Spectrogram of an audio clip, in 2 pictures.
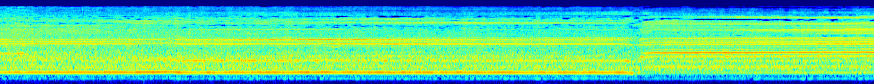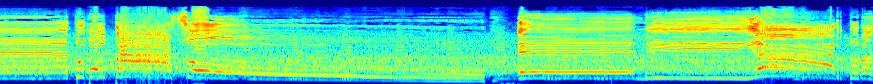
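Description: Football TV commentator's drawn-out goal cry, held on one high note for about six seconds, then another held note, then a long cry falling in pitch, over a stadium crowd cheering.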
